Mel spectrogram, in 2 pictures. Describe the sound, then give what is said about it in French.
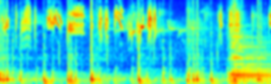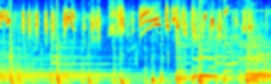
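A European goldfinch sings, a bright, continuous stream of rapid twitters, chirps and trills with no pauses, over a steady low hum in the background. “Et c'est un oiseau qui est réputé pour son chant, particulièrement la sous-espèce qui s'appelle Cardulis parva, le chardonneret qui se trouve au Maghreb, et en Espagne, Portugal, la zone géographique, voilà, plus au contour méditerranéen.”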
